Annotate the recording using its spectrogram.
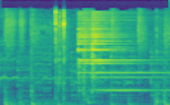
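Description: A bell-chime sound effect for an on-screen subscribe-button animation's bell icon, starting suddenly about a second in and ringing on with several steady tones, over background music with a steady beat.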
